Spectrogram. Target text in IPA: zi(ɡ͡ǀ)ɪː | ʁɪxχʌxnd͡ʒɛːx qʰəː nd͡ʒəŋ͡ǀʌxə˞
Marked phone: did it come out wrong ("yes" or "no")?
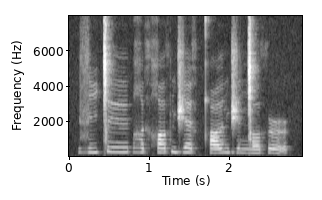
yes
